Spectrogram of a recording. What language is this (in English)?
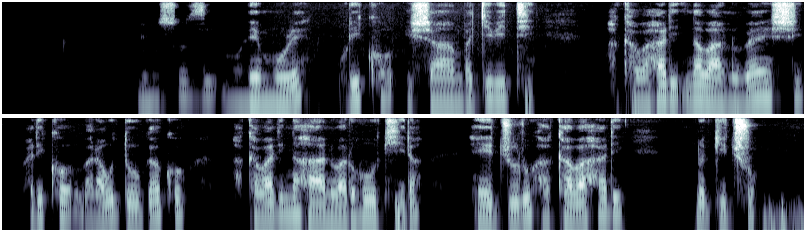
Rundi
